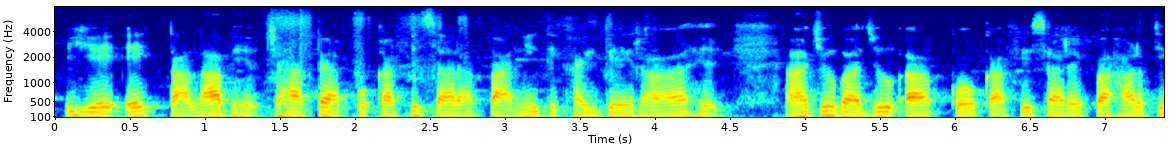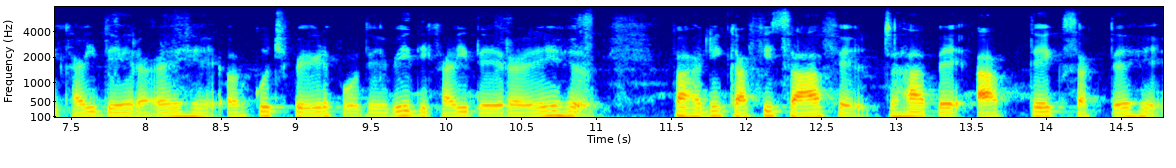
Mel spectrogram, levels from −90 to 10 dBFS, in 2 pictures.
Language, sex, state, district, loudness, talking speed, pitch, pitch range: Hindi, female, Jharkhand, Jamtara, -20 LUFS, 170 wpm, 110 Hz, 105-115 Hz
